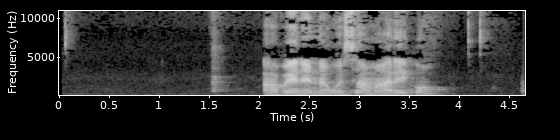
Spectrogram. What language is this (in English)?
Central Tarahumara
